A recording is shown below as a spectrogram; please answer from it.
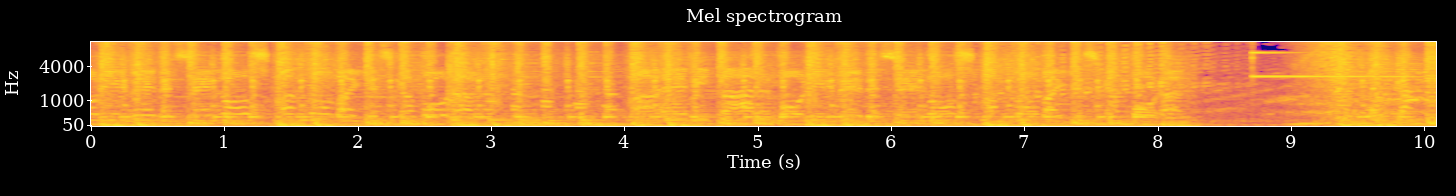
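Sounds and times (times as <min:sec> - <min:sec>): dance music: 0:00.0 - 0:10.0
bell-like ding: 0:08.7 - 0:10.0.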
